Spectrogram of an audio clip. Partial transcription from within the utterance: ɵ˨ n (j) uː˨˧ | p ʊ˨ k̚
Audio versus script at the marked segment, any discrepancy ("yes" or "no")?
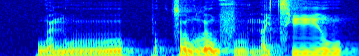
yes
